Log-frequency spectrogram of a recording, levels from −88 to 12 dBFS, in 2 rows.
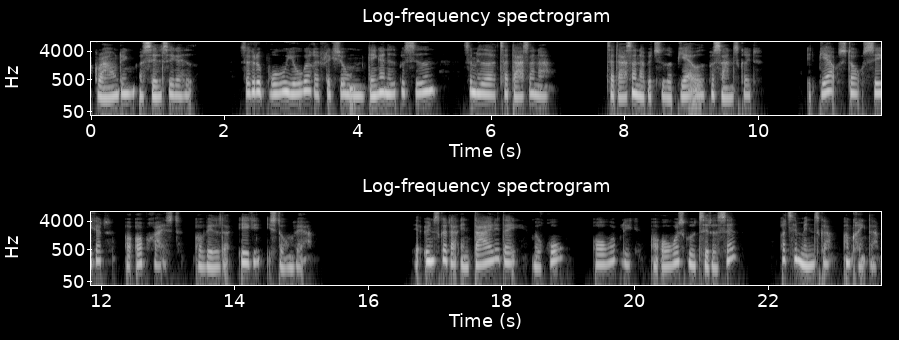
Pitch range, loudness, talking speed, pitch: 160-210 Hz, -21 LUFS, 125 wpm, 185 Hz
